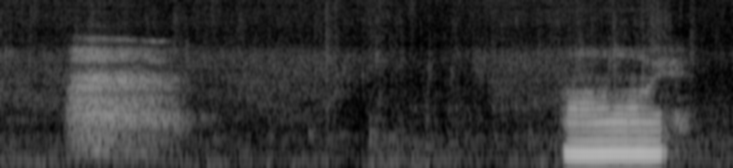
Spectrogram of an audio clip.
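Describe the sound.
Water poured out to rinse someone while bathing, heard as two separate bursts of gushing flow: a short hissing splash first, then after a pause a louder, steadier stream carrying a tonal whine.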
